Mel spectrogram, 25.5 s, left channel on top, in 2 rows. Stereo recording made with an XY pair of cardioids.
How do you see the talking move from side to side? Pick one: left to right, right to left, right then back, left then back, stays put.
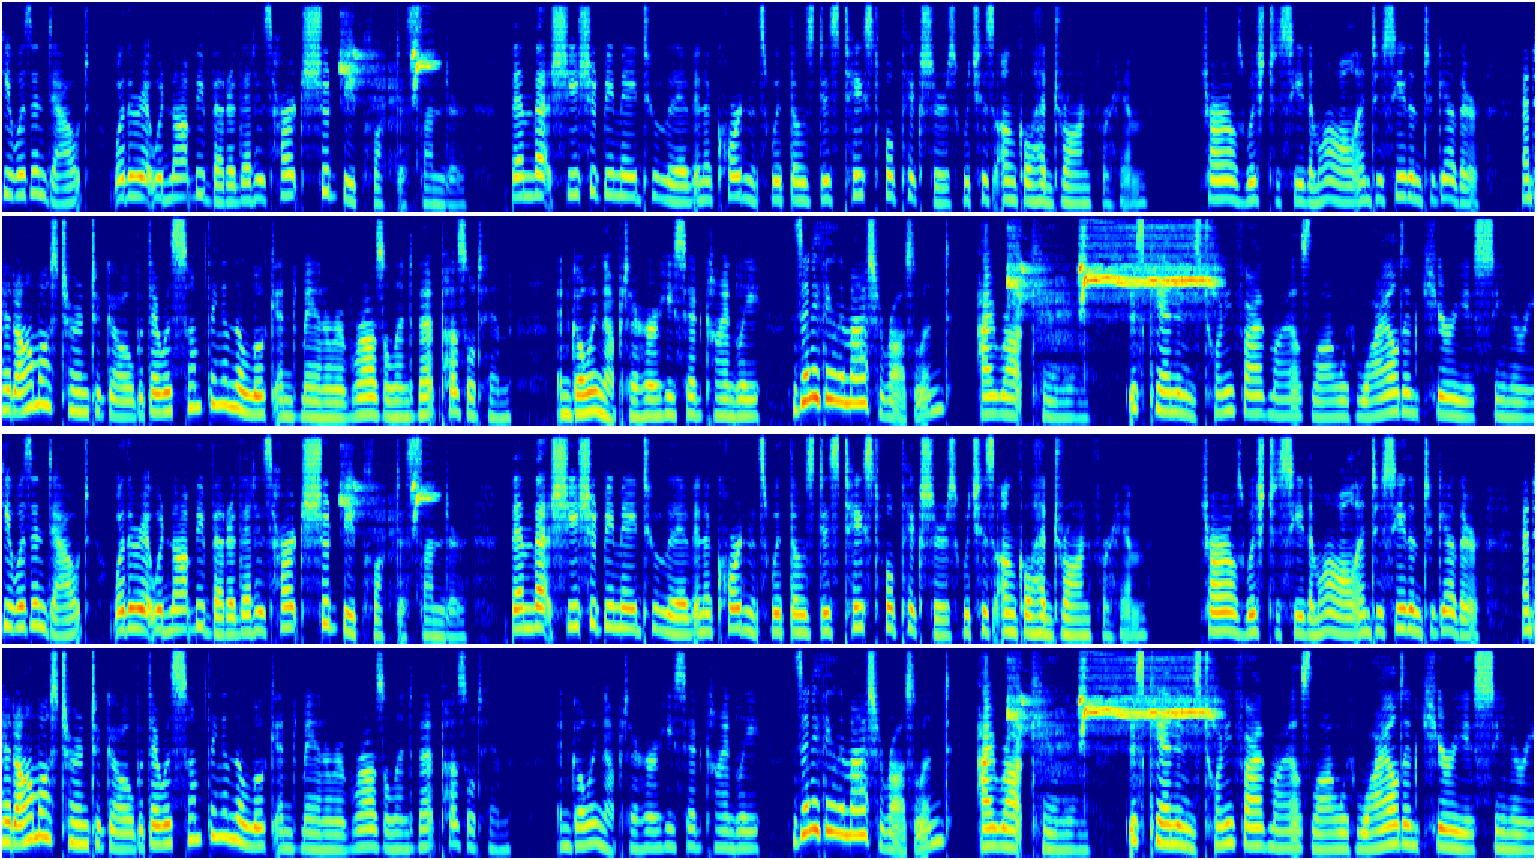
left then back.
